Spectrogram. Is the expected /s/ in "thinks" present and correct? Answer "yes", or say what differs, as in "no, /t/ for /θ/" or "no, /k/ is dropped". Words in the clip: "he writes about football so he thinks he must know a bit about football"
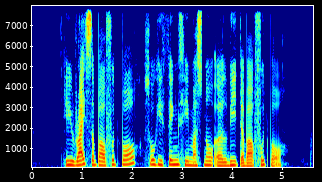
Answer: yes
